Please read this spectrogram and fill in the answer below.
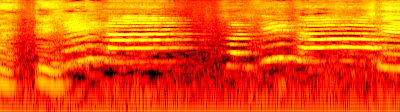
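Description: A child's high voice singing two long held notes, about a second each, with no accompaniment.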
